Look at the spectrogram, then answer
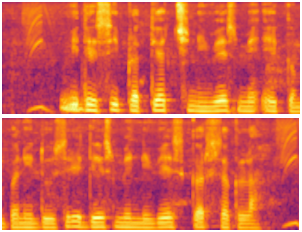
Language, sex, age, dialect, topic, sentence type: Bhojpuri, male, 18-24, Western, banking, statement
